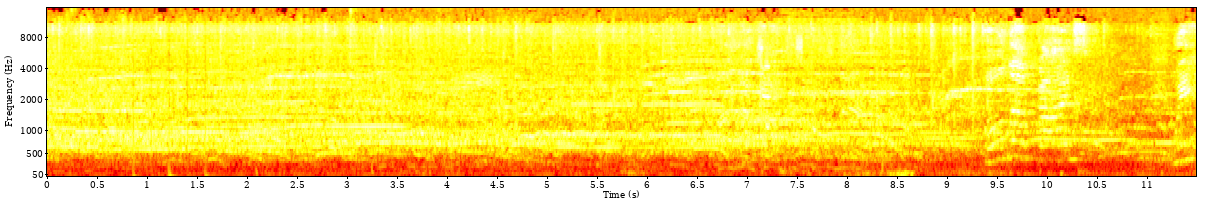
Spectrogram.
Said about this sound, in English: Donald Trump decided to call her rally and got quite a response from the crowd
